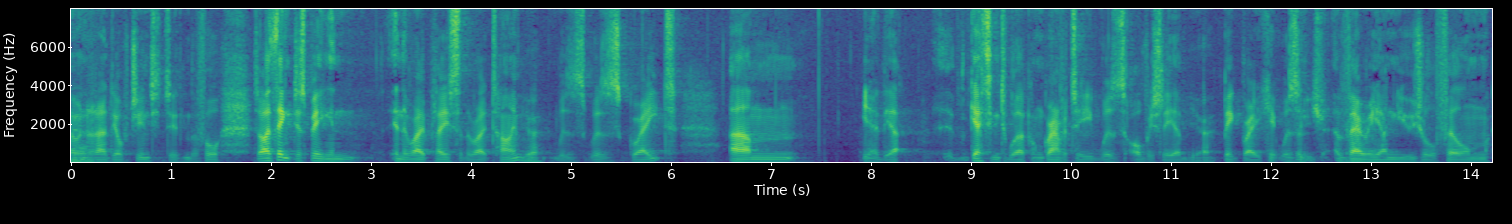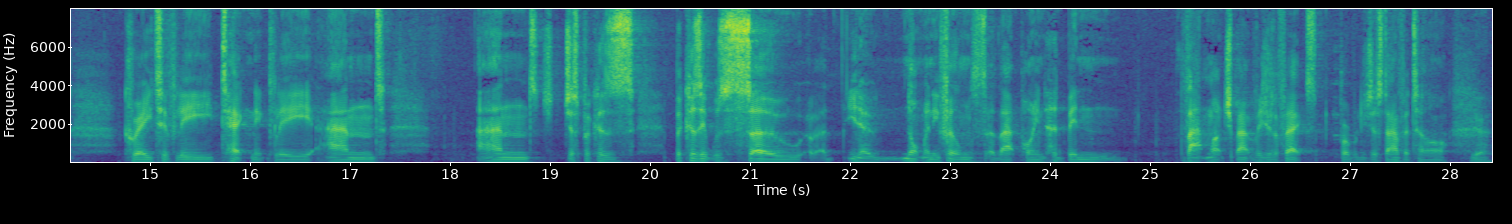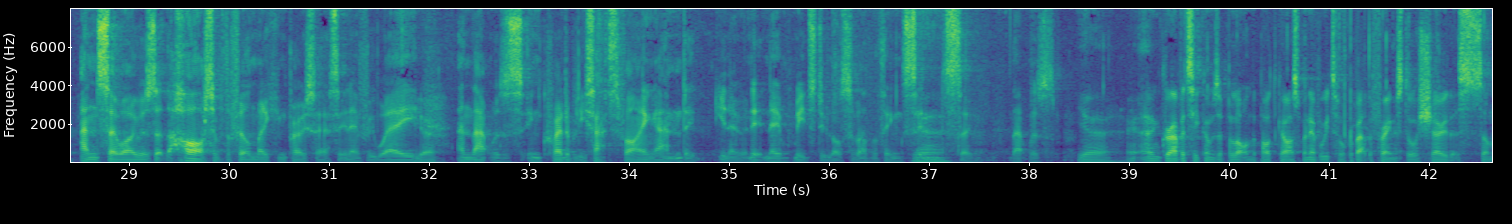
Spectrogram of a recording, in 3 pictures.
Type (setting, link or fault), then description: setting, busy venue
